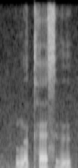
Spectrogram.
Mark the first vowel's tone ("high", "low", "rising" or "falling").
rising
